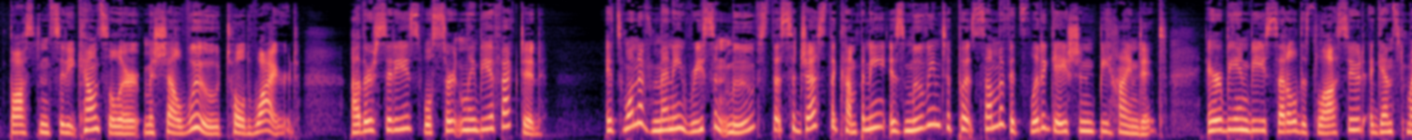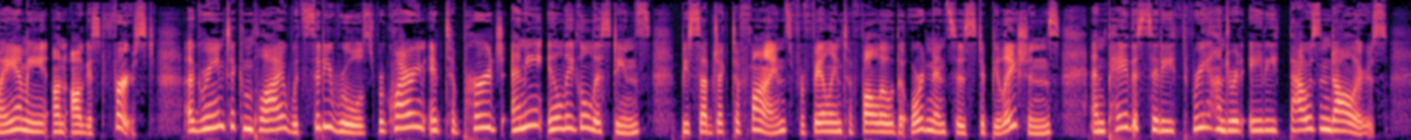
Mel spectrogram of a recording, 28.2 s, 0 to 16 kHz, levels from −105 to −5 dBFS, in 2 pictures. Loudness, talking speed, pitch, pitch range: -19 LUFS, 155 wpm, 250 Hz, 220-285 Hz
